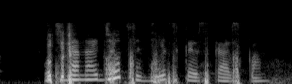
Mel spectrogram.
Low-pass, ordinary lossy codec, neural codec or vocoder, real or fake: 7.2 kHz; MP3, 48 kbps; codec, 24 kHz, 3 kbps, HILCodec; fake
